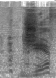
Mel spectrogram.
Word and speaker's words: GIF: the ability to include a Jif file gif gif whatever you choose is a gif I told is the proper way to say that term that's what I'm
